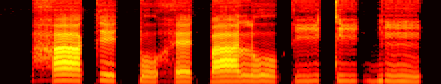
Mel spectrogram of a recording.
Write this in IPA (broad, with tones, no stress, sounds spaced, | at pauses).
h a˦ k e˦˨ k͡p o˨ h ɛ˨ k͡p a˨˦ l o˦˨ k i˨˦ t i˦ ɡ͡b ĩ˦˨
